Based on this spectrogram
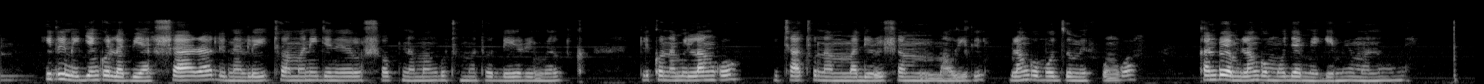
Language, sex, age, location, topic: Swahili, female, 18-24, Kisii, finance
